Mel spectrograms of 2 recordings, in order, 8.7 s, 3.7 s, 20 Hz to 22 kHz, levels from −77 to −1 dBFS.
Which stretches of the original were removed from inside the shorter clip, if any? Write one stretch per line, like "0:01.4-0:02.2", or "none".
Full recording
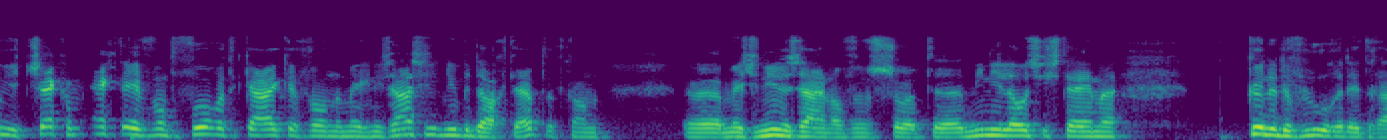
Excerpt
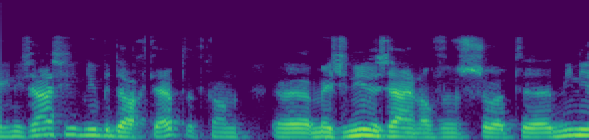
0:03.9-0:04.2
